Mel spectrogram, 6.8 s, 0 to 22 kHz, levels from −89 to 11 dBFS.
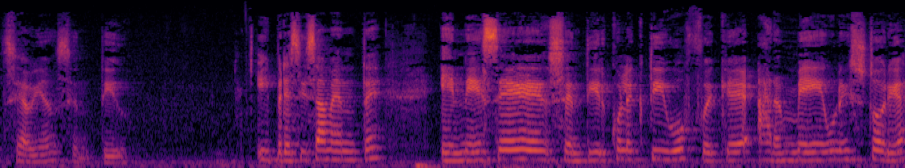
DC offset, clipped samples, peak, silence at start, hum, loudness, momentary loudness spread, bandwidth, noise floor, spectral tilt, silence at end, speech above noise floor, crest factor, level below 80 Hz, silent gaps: under 0.1%; under 0.1%; -6 dBFS; 0 s; none; -27 LUFS; 19 LU; over 20 kHz; -58 dBFS; 0 dB/octave; 0 s; 28 dB; 26 dB; -56 dBFS; none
